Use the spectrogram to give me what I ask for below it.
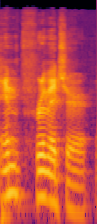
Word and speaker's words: imprimatur: Ah. Imprinture, imprimatur, imprinture. – Ah, no, I didn't know that. No, it's in, imprimatur. Imprimatur.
